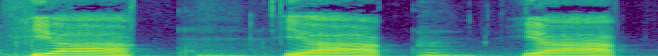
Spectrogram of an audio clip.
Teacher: an unreleased K as a final consonant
